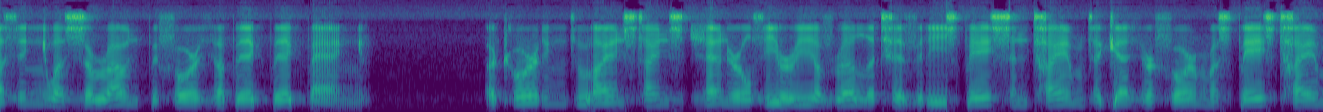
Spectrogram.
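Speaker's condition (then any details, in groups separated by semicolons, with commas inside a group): Motor neuron disease, speech-generating device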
